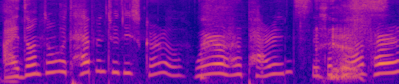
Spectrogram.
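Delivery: gentle worried mom gossip; imitating sweet mom on a pop star; soft-spoken sweet mom. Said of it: "soft-spoken and sweet".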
